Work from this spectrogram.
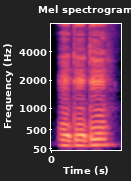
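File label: "edede", Nigerian Pidgin, male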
